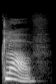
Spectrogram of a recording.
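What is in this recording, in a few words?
"glove", English, British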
